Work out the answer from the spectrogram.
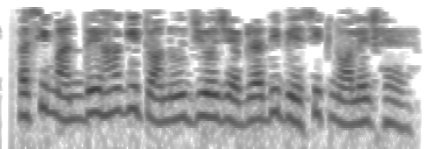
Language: Punjabi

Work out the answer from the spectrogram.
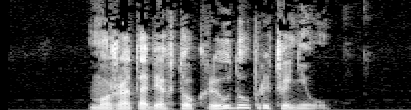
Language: Belarusian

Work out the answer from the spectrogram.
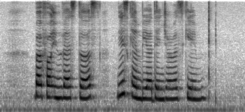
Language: English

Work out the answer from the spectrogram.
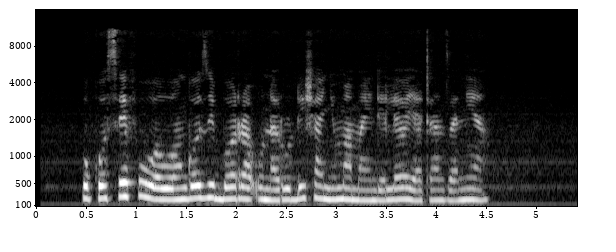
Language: Swahili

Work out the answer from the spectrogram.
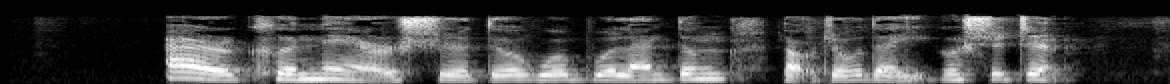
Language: Chinese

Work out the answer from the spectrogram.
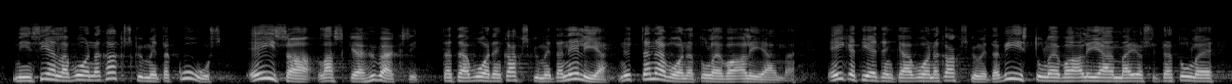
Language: Finnish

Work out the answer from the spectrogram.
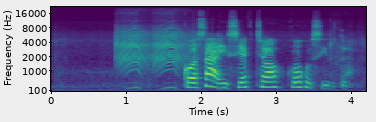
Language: Kalenjin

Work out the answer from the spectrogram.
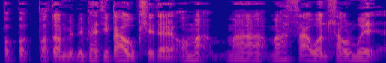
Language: Welsh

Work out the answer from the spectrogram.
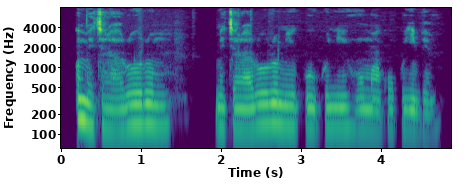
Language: Igbo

